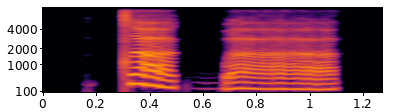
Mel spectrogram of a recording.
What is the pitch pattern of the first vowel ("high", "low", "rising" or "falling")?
falling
